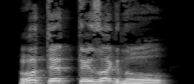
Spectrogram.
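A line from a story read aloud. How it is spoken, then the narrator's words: Laughing. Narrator (Russian): рассмеялся Геракл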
